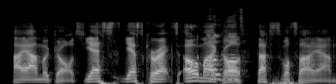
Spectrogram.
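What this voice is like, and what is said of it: Thick northern English character voice. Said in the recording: “speak in the slowpoke's accent, which is a thick northern ... another character voice”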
